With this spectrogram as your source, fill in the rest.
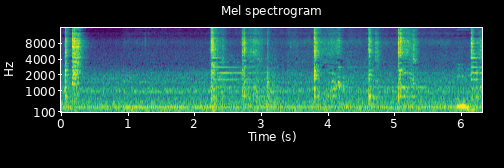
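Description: Moong dal and potol being sautéed in a pan, with a low steady sizzle under repeated sharp scrapes and clinks of a spatula against the metal at irregular intervals, no talk.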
